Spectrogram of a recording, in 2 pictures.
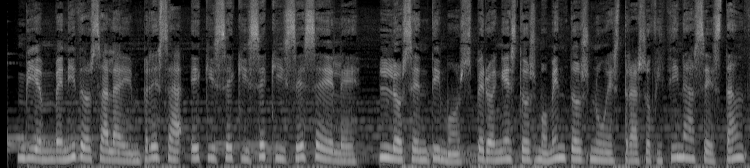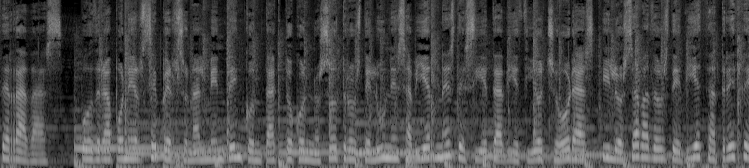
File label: esp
